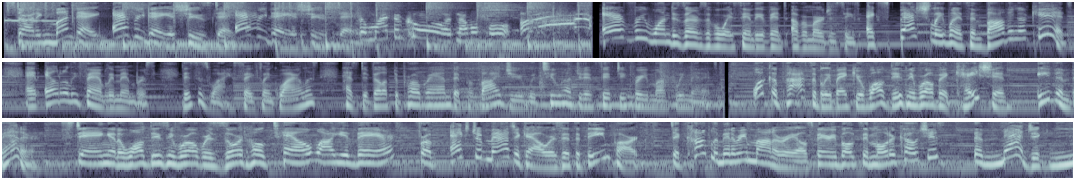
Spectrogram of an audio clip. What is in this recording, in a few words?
IMAGING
